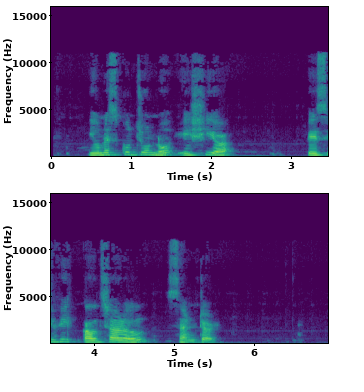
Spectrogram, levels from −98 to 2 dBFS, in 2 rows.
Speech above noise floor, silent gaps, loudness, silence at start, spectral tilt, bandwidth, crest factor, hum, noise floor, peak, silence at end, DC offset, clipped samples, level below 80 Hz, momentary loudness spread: 47 dB; none; -26 LUFS; 0.5 s; -6.5 dB/octave; 11.5 kHz; 20 dB; none; -72 dBFS; -6 dBFS; 1.4 s; under 0.1%; under 0.1%; -64 dBFS; 11 LU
